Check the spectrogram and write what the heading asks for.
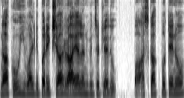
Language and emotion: Telugu, fearful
